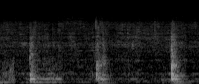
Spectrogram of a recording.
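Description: Pea masala for matar paneer sizzles softly in a pan, with three rhythmic spoon strokes scraping through it at close range over a low, steady frying hiss.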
